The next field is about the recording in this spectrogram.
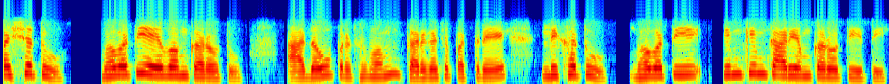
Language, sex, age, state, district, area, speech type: Sanskrit, female, 45-60, Maharashtra, Nagpur, urban, conversation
